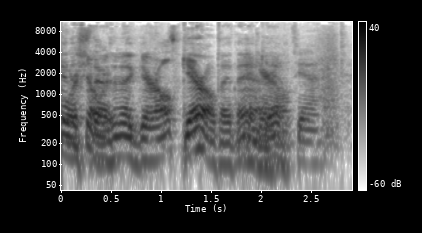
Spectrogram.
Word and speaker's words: Geralt: Geralt. Geralt. Yeah. Geralt. We don't even know. See, no, we don't know. What do they say in the show? Isn't it Geralt?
